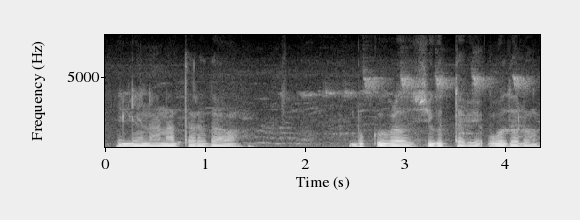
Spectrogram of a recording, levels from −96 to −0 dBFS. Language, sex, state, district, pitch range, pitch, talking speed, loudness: Kannada, male, Karnataka, Koppal, 100-110 Hz, 105 Hz, 85 wpm, -15 LUFS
